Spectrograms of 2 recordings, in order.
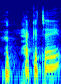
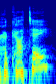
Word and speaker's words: Hecate: We have a spirit with Cancer 3 called Hecate or Hecate, depending on how you pronounce it, who is a spirit of the crossroads.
